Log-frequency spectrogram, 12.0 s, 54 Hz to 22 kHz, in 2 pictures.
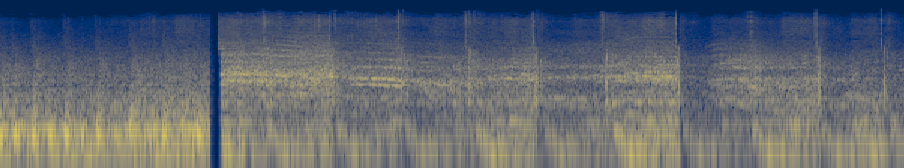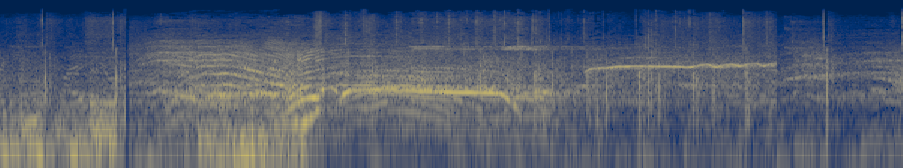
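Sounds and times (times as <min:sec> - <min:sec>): women shouting and cheering: 0:01.5 - 0:05.8, 0:06.9 - 0:10.2
hand claps: 0:08.6 - 0:12.0.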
